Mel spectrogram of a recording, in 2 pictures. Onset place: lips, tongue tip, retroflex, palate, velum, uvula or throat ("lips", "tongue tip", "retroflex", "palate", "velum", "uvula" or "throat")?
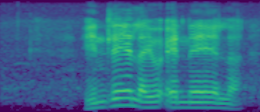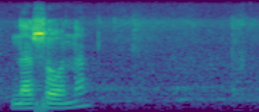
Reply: throat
